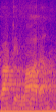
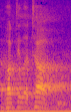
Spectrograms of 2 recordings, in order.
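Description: First: The middle consonant of 'lata' sounds like d. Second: The middle consonant of 'lata' sounds like t. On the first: This is how Americans say it. "which in America is a bhakti lada" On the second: This is the original Sanskrit form. "the Sanskrit word is the bhakti lata"

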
